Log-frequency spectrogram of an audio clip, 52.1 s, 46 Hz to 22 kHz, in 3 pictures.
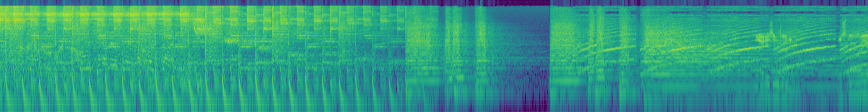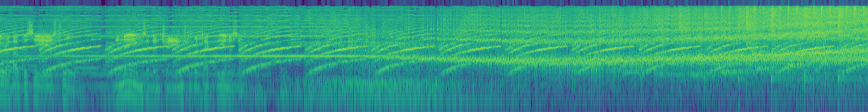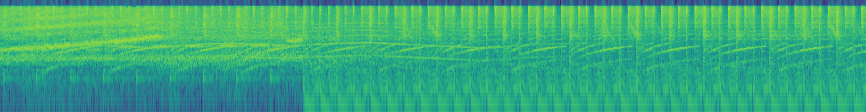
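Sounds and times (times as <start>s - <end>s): kick drum: 0.0s - 8.7s, 40.6s - 52.0s
siren-like rising sweeps: 11.4s - 52.0s
long rising tone: 22.0s - 52.0s.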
